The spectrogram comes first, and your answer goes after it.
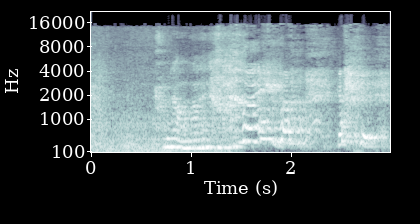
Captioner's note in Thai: เสียงหัวเราะ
